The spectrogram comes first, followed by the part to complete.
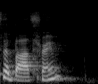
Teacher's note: if the word the is followed by a consonant sound, then it's pronounced the lazy schwa sound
